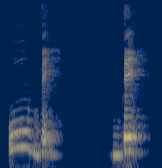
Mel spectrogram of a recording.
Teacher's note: in Espanol, we do not differentiate between a B and a V sound. So when we say this, it sounds just like a B.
